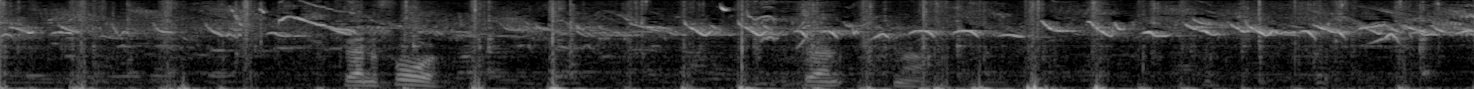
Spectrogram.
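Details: Chestnut-bellied seed-finch (towa towa) song at a bird-singing competition in Berbice, Guyana: rapid, high twittering and sliding whistled notes pouring out almost without pause, with men's voices counting aloud and low thumps behind.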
